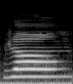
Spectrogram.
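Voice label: "rang", Mandarin pinyin, tone 1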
